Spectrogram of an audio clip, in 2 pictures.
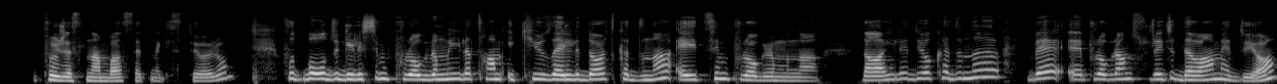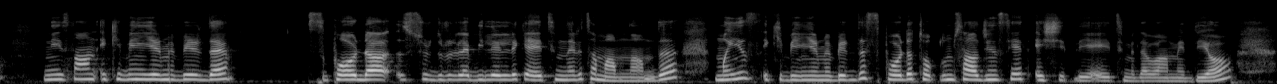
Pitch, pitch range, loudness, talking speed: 220 Hz, 200-245 Hz, -24 LUFS, 80 wpm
